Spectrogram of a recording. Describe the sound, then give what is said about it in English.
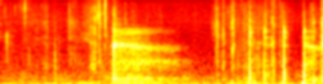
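Crisp tearing and crinkling of packaging as a new, sealed deck of affirmation cards is unwrapped: a longer rip followed by a flurry of small papery crackles and clicks. “So let me open this deck.”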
